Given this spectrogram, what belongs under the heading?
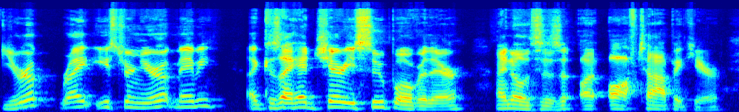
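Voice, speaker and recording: A man hosts a casual talk, rambling on in an upbeat way. His voice sits a little on the high side. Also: animated, fairly quick, a bit bright. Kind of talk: casual chat.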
